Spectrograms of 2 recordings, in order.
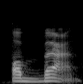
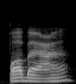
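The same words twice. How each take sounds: First: Tabba'a avec le bb appuyé; tabba'a, doubler le b; doubled b. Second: Taba'a avec un b simple; Taba'a sans shadda, b bref; single b. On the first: (tabba'a avec shadda, b double) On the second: (Taba'a, b court) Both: Shown as a demonstration. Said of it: "la même chose avec d'autres mots".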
